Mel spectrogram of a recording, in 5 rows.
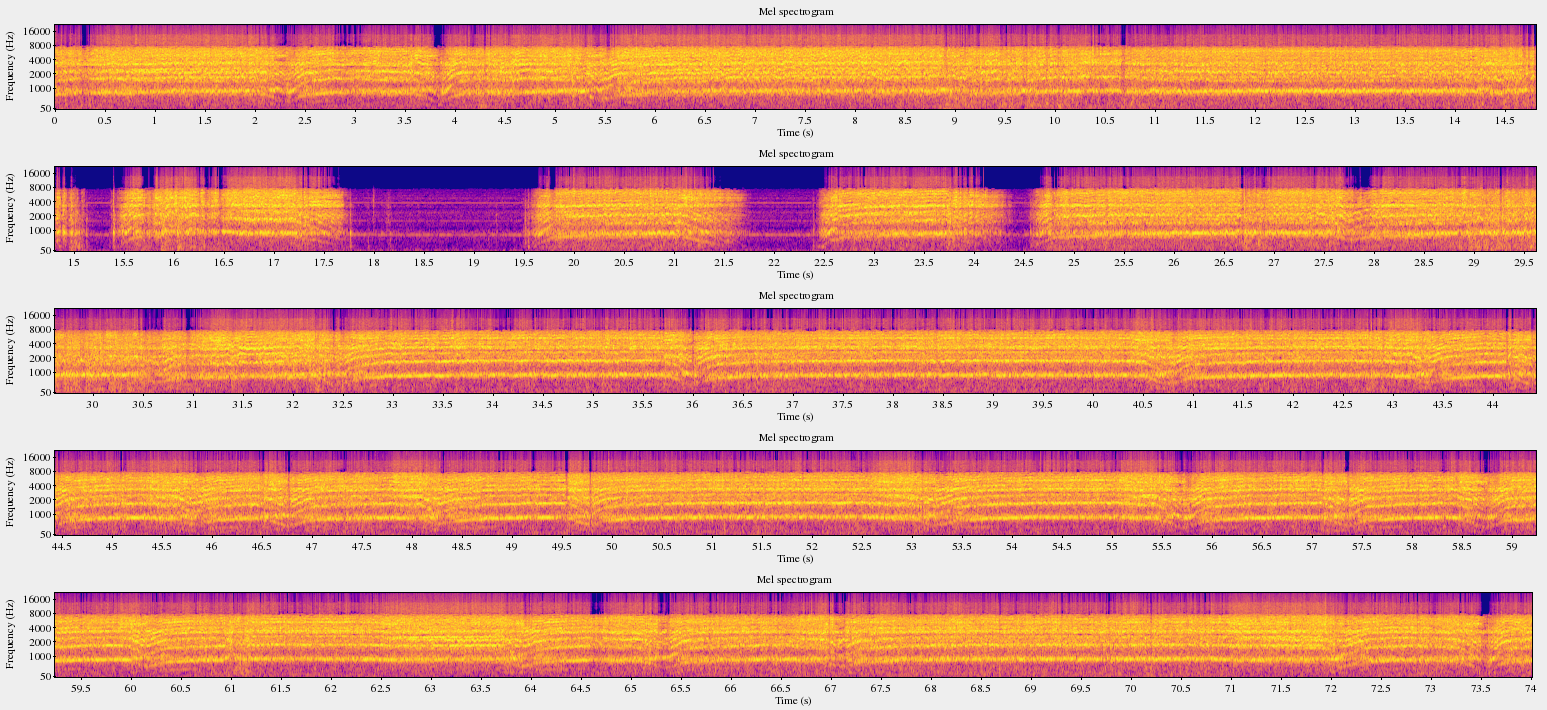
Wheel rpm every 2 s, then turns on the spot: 200, 150, 170, 200, 190, 220, 210, 140, 170, 10, 120, 100, 90, 200, 200, 190, 190, 220, 200, 230, 200, 210, 190, 180, 200, 220, 200, 200, 190, 190, 220, 220, 190, 210, 230, 230, 180.
none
